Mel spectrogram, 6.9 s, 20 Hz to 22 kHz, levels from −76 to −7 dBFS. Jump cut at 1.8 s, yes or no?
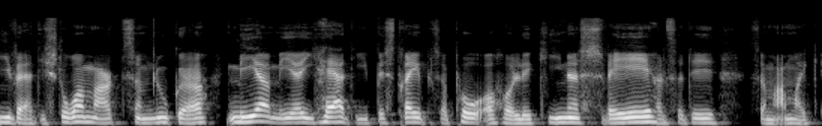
yes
